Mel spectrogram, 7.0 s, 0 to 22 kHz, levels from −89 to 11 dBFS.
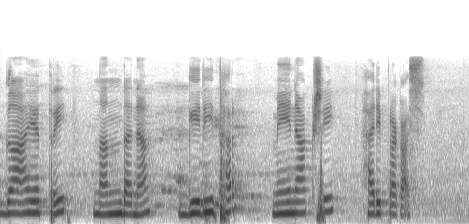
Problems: none marked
